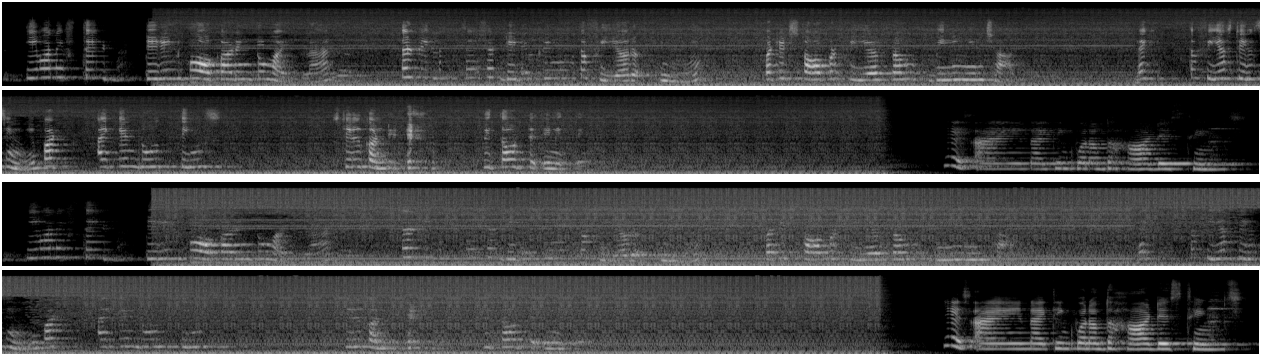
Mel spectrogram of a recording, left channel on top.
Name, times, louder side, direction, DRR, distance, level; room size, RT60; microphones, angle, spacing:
voice 1, 0.2-1.2 1.4-3.6 4.0-7.0 7.6-10.1 11.3-11.5 11.9-13.2 13.5-14.8 16.0-16.9 17.4-18.5, left 5 dB, 65° left, 11 dB, 0.6 m, -28 dB
sound 1, 1.5-21.4, right 5 dB, 45° right, 0.9 m, -33 dB
sound 2, 1.9-11.3, right 5 dB, 30° right, 1.5 m, -38 dB
voice 2, 22.0-25.0, right 6 dB, 70° right, 12 dB, 0.6 m, -28 dB
11.0 x 5.9 x 3.4 m, 1.1 s
head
